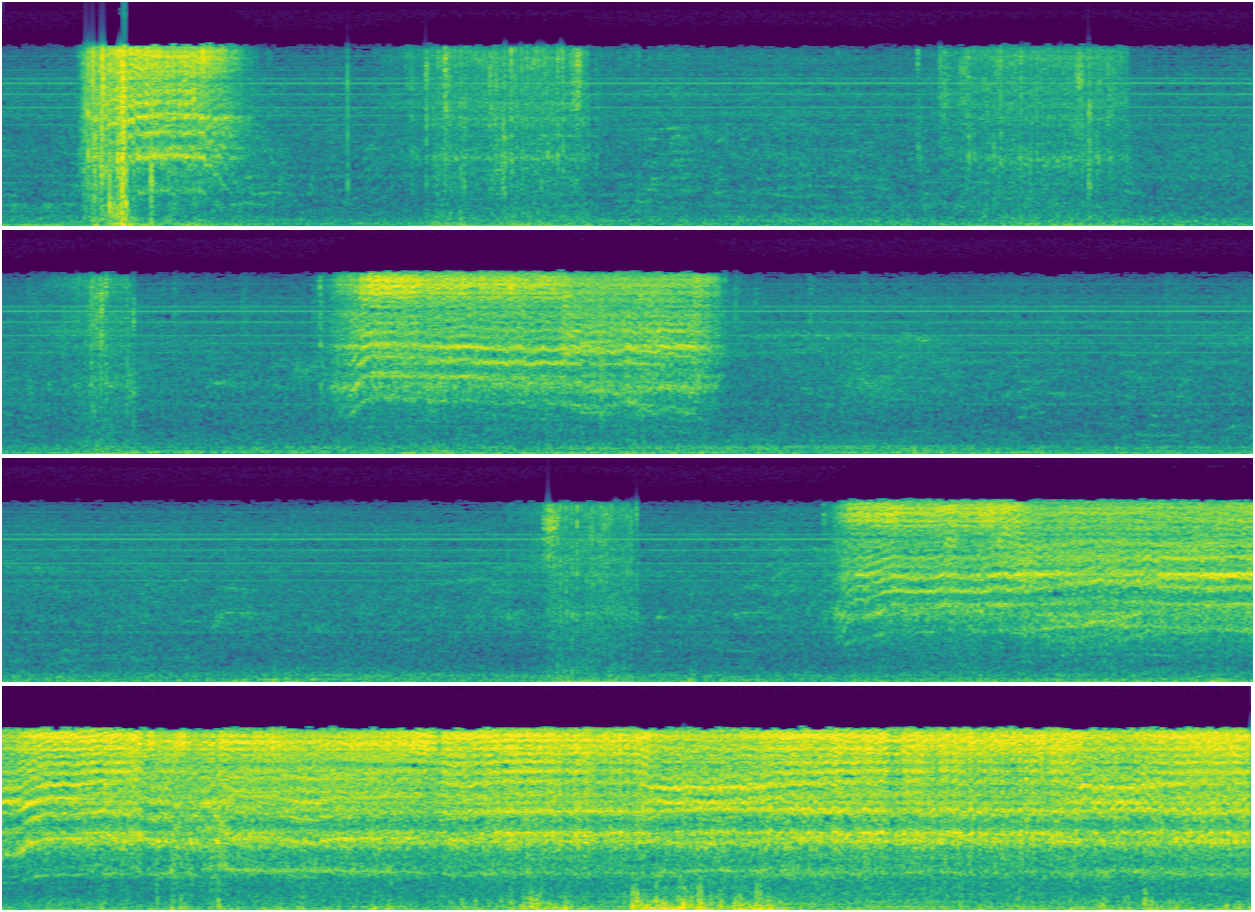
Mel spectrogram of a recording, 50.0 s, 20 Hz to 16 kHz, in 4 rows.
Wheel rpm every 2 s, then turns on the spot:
80, 10, 20, 0, 20, 0, 10, 100, 90, 0, 0, 0, 0, 0, 10, 10, 100, 110, 150, 160, 160, 160, 170, 170, 170.
2-6 8-10 28-30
